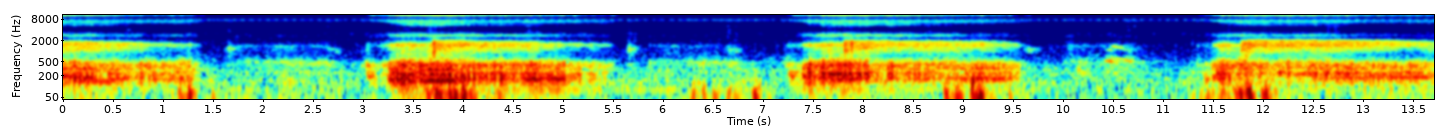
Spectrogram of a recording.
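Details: Rough, rattling snores on each in-breath with quieter out-breaths, about four cycles in fourteen seconds; from an 8-minute snoring sound-effect recording.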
